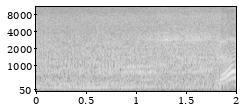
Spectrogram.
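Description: Steady noise of congested street traffic, with motorbike and car engines running close by and a faint low engine hum.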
